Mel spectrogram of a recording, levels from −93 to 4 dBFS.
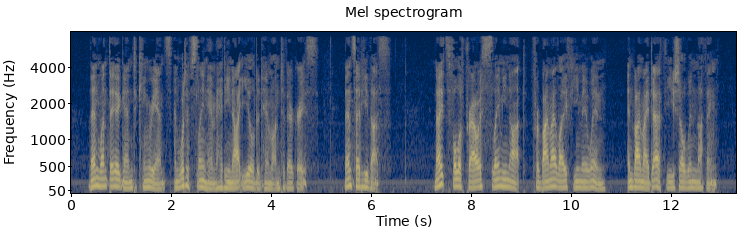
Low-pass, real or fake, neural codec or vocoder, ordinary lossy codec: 7.2 kHz; real; none; MP3, 32 kbps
